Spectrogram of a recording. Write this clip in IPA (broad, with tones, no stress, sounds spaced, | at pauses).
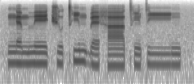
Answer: ŋ ɛ˨ m β eː˨ t͡ʃ u˨ tʰ i˦ m ɓ ɛ˨ h aː˨ tʰ ĩ˨ t iː˦ ŋ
